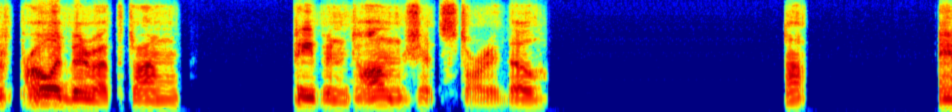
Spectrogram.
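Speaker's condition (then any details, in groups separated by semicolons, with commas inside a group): Facial paralysis after surgery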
